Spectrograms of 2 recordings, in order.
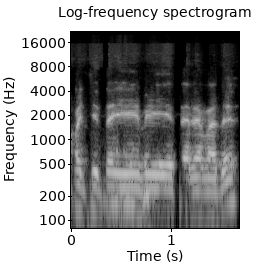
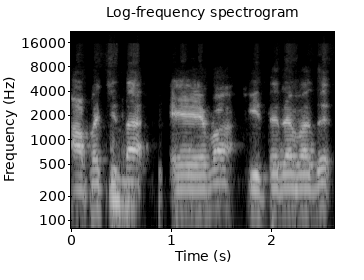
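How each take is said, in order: First: The words are fused together. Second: The words are said separately.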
